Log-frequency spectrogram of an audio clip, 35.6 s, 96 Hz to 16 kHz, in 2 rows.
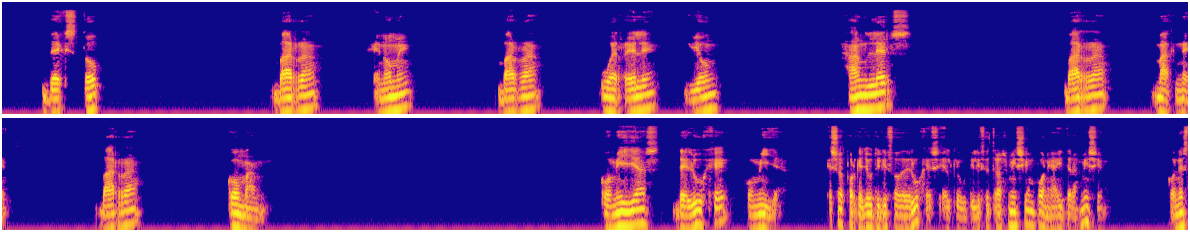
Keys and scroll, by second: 0.0-1.5 typing, 2.9-13.0 typing, 14.8-26.6 typing.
